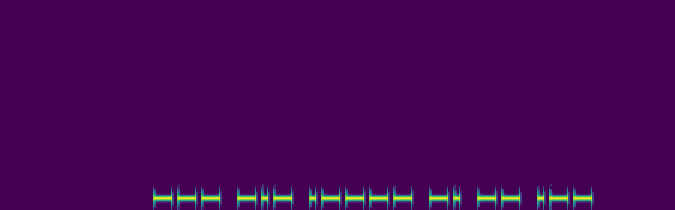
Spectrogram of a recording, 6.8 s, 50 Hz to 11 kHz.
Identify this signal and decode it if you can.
Morse code, heard as a keyed tone, about 20 wpm, 700 Hz. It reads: OK1NMW
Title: DXCC-100 Call Signs - 6 Characters - Repeated 3x - 20wpm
